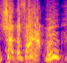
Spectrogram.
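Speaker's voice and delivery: high, loud ranting imitation; mock angry outburst. Cousin denying his family owns New Zealand rugby, mock-furious shouting. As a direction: shout it like a hammed-up, exasperated cousin.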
